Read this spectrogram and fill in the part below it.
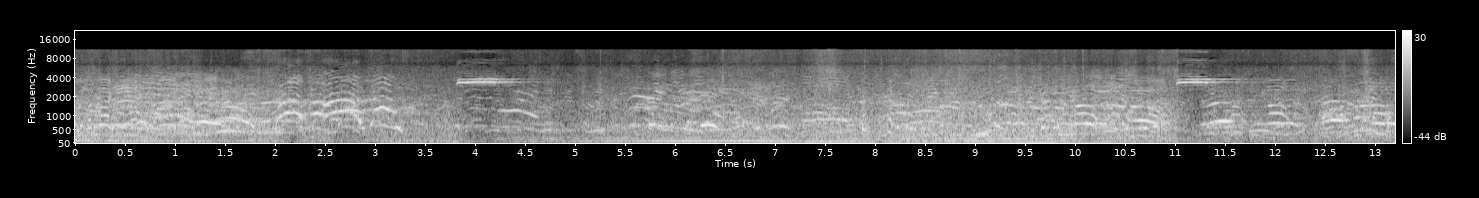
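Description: Swimmers splash in the water.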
